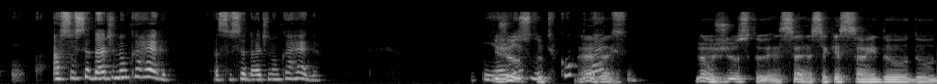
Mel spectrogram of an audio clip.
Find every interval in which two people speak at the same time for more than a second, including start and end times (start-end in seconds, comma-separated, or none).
4.9-6.3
